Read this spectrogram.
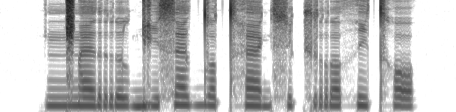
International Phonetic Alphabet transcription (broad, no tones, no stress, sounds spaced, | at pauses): ŋ͡ǁ æ r o l ɡ i s æ l d ɔ tʰ æ ɡ s ø t͡ʃ r ɔ θ i tʰ ɔ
